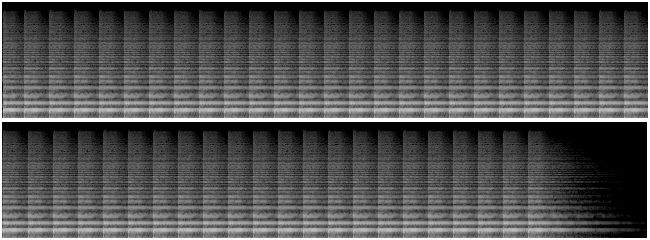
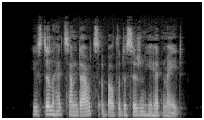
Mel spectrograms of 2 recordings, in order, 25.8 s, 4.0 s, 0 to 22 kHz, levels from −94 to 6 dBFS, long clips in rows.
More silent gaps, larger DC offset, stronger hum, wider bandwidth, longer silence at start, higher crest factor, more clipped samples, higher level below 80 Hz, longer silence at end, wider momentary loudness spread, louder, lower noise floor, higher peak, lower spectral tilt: neither; neither; neither; first, 15 kHz vs 13 kHz; second, 0 s vs 0.65 s; second, 10 dB vs 20 dB; neither; first, -46 dBFS vs -60 dBFS; first, 1.2 s vs 0.4 s; second, 2 LU vs 9 LU; second, -25 LUFS vs -21 LUFS; second, -77 dBFS vs -86 dBFS; second, -14 dBFS vs -4 dBFS; first, -5 dB/octave vs -3 dB/octave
